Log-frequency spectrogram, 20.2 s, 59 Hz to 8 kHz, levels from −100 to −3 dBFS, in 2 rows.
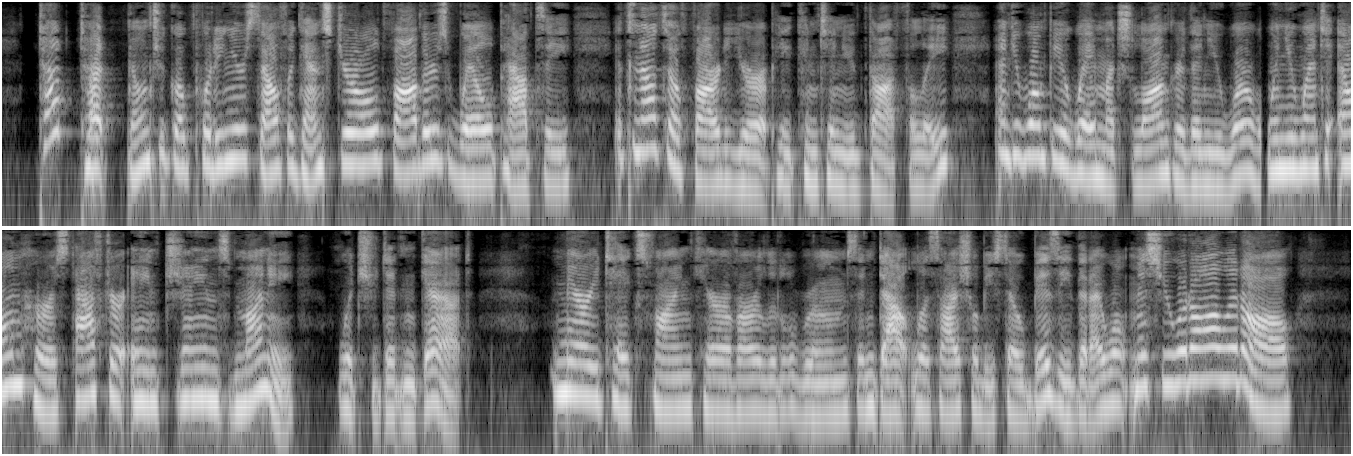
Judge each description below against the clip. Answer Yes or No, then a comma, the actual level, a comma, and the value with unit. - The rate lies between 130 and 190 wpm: No, fast, 205 wpm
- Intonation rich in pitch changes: Yes, wide, 6.8 semitones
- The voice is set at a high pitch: No, medium, 180 Hz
